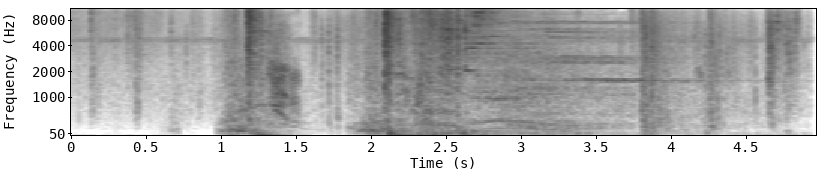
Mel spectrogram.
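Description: A wolf snarls and yelps in pain.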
